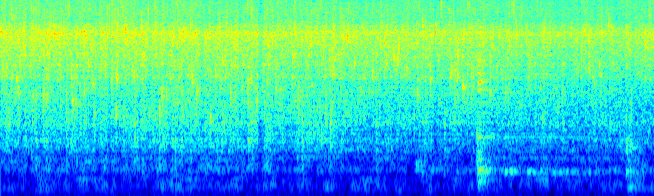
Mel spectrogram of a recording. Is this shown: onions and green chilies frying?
yes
